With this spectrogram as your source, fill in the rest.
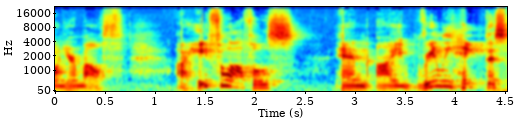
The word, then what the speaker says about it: falafel: above waffles nonetheless and here's falafel it rhymes with waffle before I knew what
